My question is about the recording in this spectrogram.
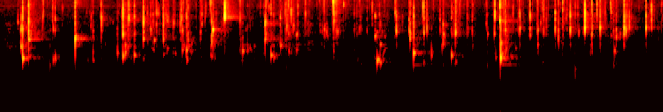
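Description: Tongue fluttering with water from a bowl held at the mouth: an irregular run of small wet clicks and drips.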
